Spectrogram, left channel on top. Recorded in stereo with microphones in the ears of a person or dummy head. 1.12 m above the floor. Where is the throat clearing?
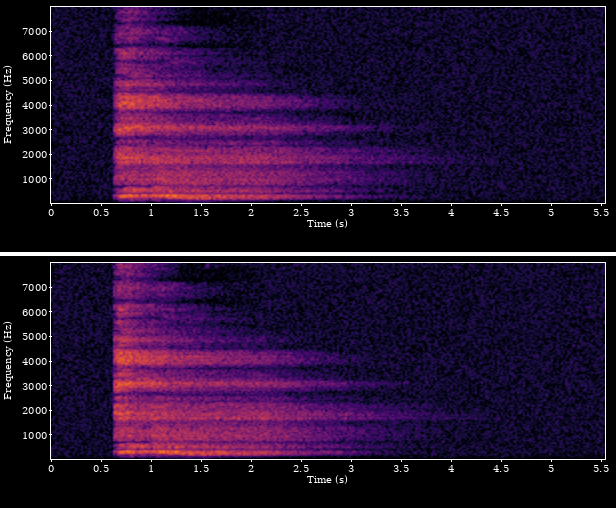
60° right (ahead or behind), 2.5 m.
